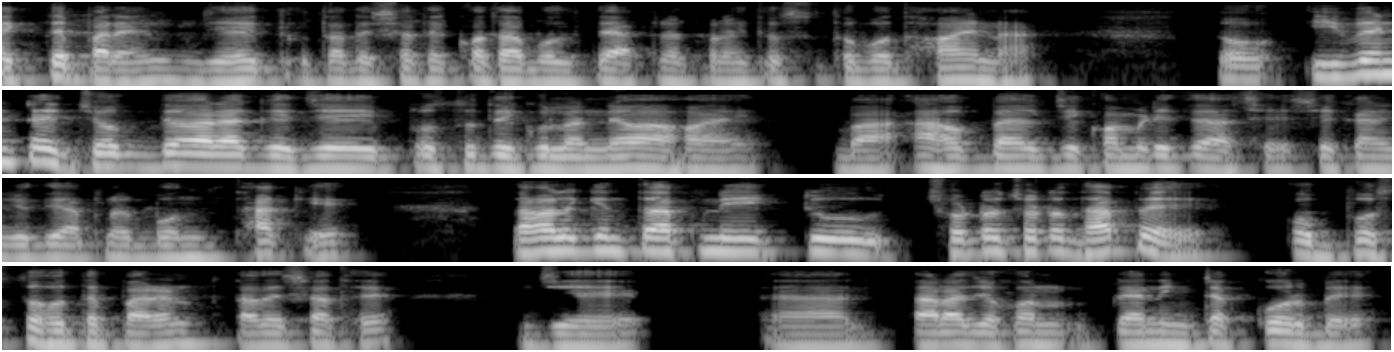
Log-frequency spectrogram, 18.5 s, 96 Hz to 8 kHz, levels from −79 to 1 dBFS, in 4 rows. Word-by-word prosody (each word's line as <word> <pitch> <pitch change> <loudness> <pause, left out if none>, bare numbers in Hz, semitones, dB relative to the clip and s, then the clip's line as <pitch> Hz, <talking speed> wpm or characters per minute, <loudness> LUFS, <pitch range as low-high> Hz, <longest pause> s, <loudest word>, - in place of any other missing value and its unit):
দেখতে 130 +4 +2
পারেন 115 -1 +3 0.2
যেহেতু 120 +1 0
তাদের 115 -2 -2
সাথে 125 -1 -3
কথা 125 0 +3
বলতে 115 -1 -3
আপনার 115 0 -6
কোনো 115 -2 -4
ইতস্তত 115 +3 -8
বোধ 120 -1 -2
হয় 130 0 +2
না। 115 - -3 0.6
তো - - -3 0.3
ইভেন্ট 185 +3 +4
এ - - +7
যোগ 140 -1 +3
দেওয়ার 145 -2 +8
আগে 130 -1 +2
যে 125 - +6 0.2
প্রস্তুতিগুলো 130 -1 +1
নেওয়া 125 0 +5
হয় 115 -1 -1 0.3
বা 115 - +2 0.2
আহ্বায়ক 125 0 +1
যে - - +1
কমিটিতে 130 0 0
আছে 120 +1 -9
সেখানে 125 -1 -3
যদি 120 +1 -2
আপনার 120 0 -5
বন্ধু 115 -1 -2
থাকে। 145 -2 0 0.6
তাহলে 170 +2 +7
কিন্তু 175 -1 +1
আপনি 170 0 0
একটু 165 +1 -1 0.4
ছোট, 155 -1 -1
ছোট 170 0 +1
ধাপে 170 +2 +5 0.5
অভ্যস্ত 135 +2 -3
হতে 130 -1 0
পারেন 120 +1 +3 0.2
তাদের 120 0 -1
সাথে। 125 +2 -2 0.6
যে 115 -1 0 0.7
আ - - -4 0.4
তারা 125 0 +5
যখন 125 +1 -1 0.2
প্ল্যানিং 125 0 0
টা 130 - +2
করবে 120 -3 +1
125 Hz, 170 wpm, -23 LUFS, 120-135 Hz, 0.7 s, দেওয়ার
